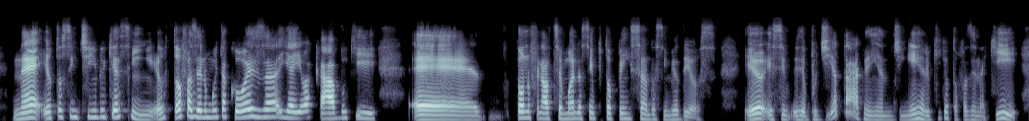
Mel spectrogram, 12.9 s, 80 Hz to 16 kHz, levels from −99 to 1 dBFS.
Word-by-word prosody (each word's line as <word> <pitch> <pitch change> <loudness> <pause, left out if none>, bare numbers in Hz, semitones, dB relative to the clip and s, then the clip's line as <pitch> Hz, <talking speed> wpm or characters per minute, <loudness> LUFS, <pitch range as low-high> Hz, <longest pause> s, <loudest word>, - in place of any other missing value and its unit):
né, 175 +6 +8
eu 175 - -2
tô 205 +3 -6
sentindo 205 0 -6
que, 205 - -4
assim, 175 - -6
eu 150 +8 -4
tô 215 +1 +2
fazendo 210 -4 +2
muita 210 +2 -3
coisa 215 +1 +1
e 195 -1 -5
aí 180 -1 +2
eu 185 - +1
acabo 165 -1 +3
que, 170 -2 -8 0.4
eh, 135 -2 +5 0.5
tô 185 0 +4
no 185 - -4
final 165 -2 0
de 160 - -17
semana, 165 0 -3
sempre 170 0 -9
tô 170 - -3
pensando 160 -2 -7
assim: 130 -3 -14
"Meu 140 +1 -9
deus, 120 -5 -12 0.4
eu 165 +1 +3
esse 135 0 -8
eu 125 -1 -8
podia 130 0 -8
tá - - -4
ganhando 125 -3 -12
dinheiro, 130 +3 -6
que 170 - -22
que 180 - -9
eu - - -8
estou 135 -6 -19
fazendo 130 -2 -15
aqui?" 170 - -6
165 Hz, 190 wpm, -24 LUFS, 135-190 Hz, 0.5 s, né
